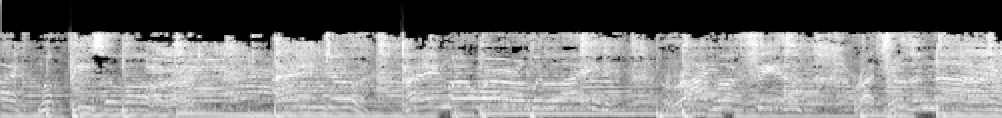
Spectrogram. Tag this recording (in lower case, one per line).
progressive rock
music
